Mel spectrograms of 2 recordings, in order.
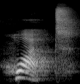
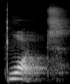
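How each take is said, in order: First: The word starts with an h sound. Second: The word starts with a w sound. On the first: The speaker calls it wrong. "তোমরা অনেকেই এরকম করো, ... এটা কিন্তু ভুল, হ হবে না" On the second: The speaker calls it right. "ওয়া, কি হবে?"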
